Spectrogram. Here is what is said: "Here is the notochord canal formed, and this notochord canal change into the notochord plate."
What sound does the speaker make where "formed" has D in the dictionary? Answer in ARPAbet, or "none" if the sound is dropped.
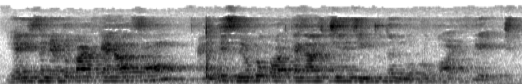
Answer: none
